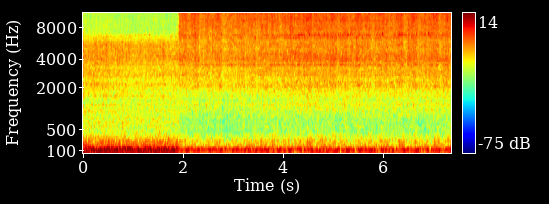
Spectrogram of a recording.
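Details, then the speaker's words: 1990 Chevy Camaro small-block V8 with Holley Sniper EFI, idling: deep steady rumble with a light, regular tick about four times a second; rockers, pushrods, exhaust, belts and pulleys checked OK, and the owner suspects a bad rod bearing (unconfirmed). "okay but anyways that that's how it's been running right now you can hear that slight tick"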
